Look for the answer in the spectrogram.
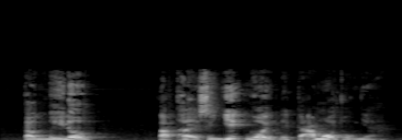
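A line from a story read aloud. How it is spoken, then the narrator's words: Loud angry shout. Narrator (Vietnamese): chàng quát lớn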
